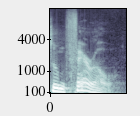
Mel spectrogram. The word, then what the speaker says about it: sumphero: Because in the Greek language, which is what the New Testament was written in, the word for common is pronounced sumphero. S-U-M-P-H-E-R-O.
